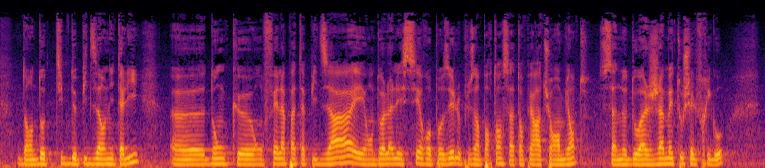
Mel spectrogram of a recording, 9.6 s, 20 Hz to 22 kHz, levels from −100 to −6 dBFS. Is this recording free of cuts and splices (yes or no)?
yes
